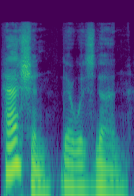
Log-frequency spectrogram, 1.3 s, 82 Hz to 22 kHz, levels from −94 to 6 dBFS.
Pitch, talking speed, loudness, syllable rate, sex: 105 Hz, 180 wpm, -21 LUFS, 4.8 syllables/s, male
